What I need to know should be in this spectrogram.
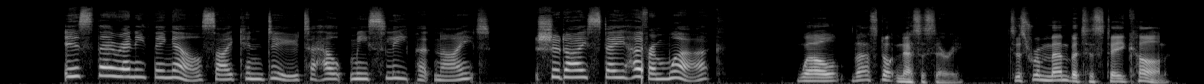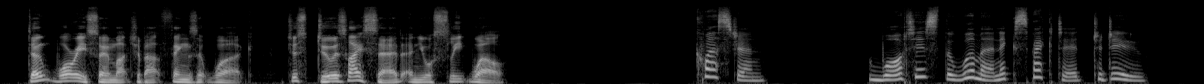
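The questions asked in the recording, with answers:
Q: What is the woman expected to do?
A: Stay calm and not worry so much about work.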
